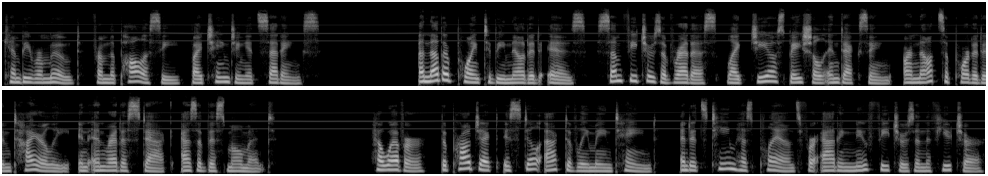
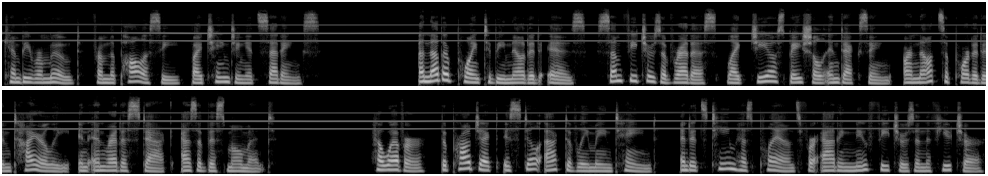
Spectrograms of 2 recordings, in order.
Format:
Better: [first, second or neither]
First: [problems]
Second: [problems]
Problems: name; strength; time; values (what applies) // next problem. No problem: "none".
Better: first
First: high-pitched whine; faint; throughout; 5 kHz, 25 dB below the speech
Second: high-pitched whine; loud; throughout; 5 kHz, 7 dB below the speech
